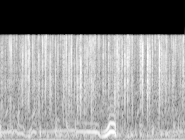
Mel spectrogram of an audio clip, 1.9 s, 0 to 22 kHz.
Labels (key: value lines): label: biophony, cascading saw
recorder: SoundTrap 600 or HydroMoth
